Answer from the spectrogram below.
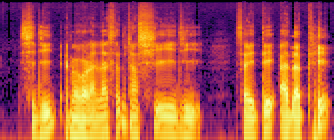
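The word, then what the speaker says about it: シーディー: à la sauce japonaise, mais du coup, c'est pas CD, c'est bien shidi. Vous voyez, comme en anglais où ça serait shidi, et voilà, là, ça devient shidi.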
